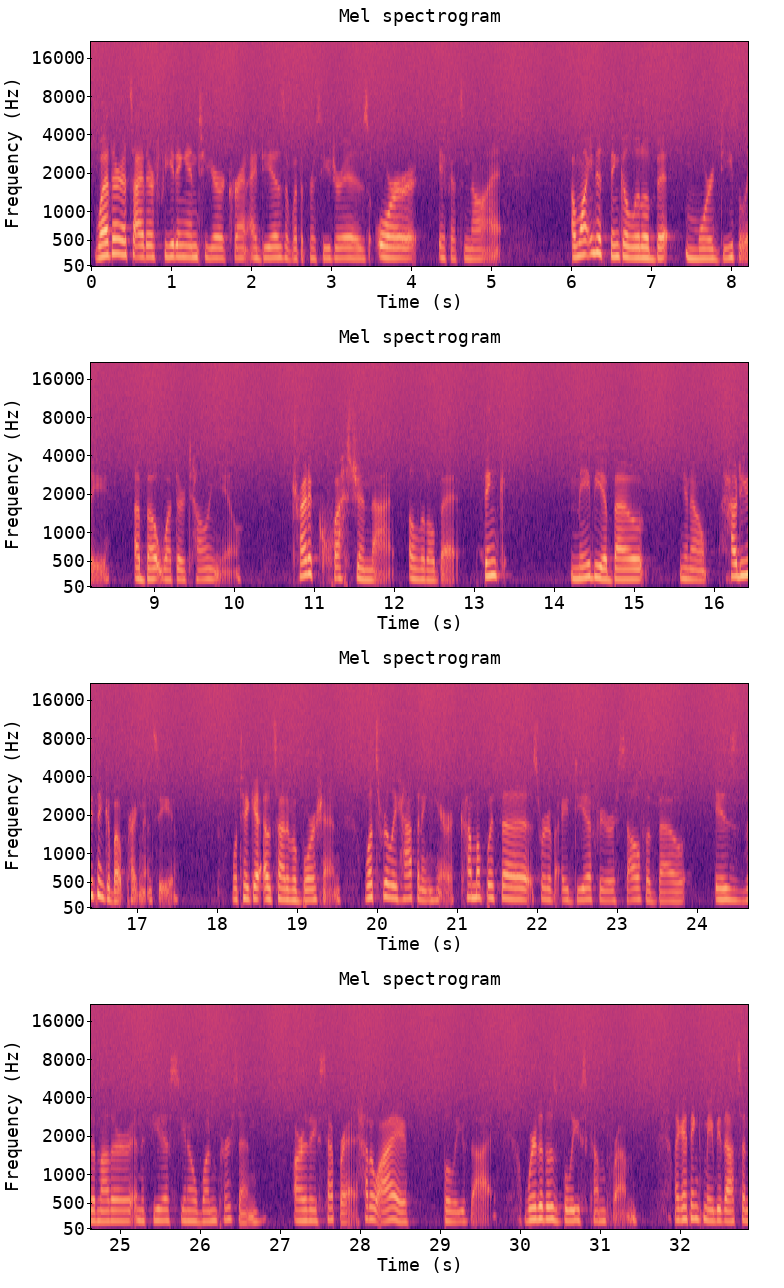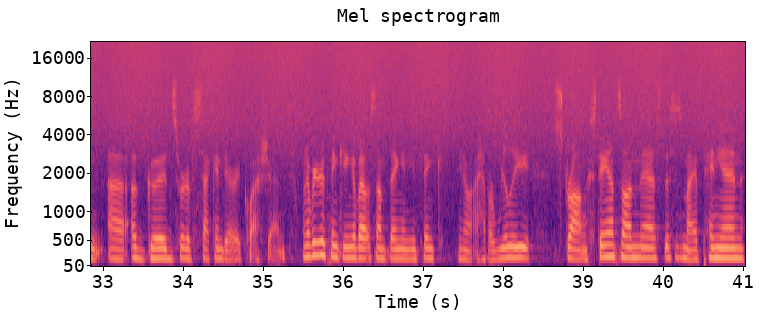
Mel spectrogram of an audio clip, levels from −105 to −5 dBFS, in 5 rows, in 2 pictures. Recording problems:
hiss; loud; throughout; 1 dB below the speech

